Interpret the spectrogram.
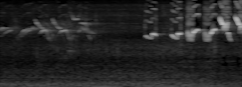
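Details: Double-collared seedeater singing the Falcone style while contesting a rival. Gentle, sliding high whistles give way to a loud, rapid series of clipped, buzzy chirps.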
